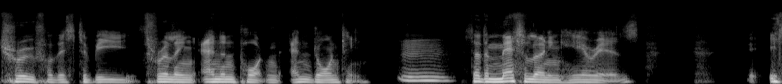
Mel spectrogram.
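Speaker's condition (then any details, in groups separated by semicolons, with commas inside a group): Cleft lip and palate; slight speech impediment persists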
